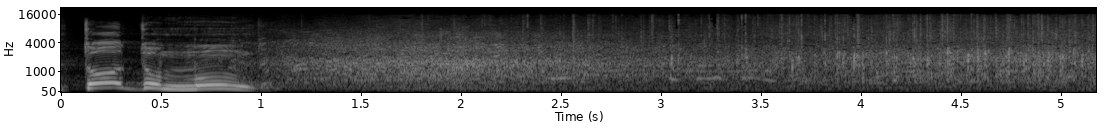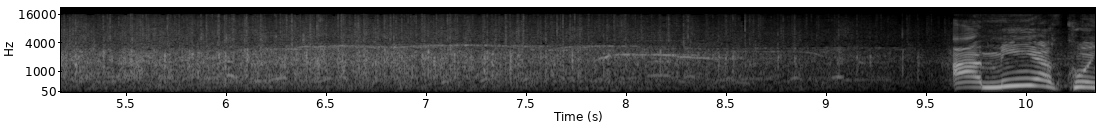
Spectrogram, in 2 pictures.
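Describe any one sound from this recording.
An audience applauds and cheers loudly.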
